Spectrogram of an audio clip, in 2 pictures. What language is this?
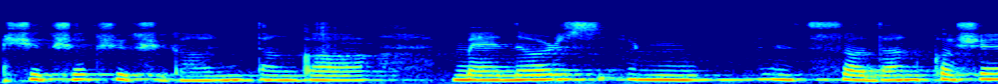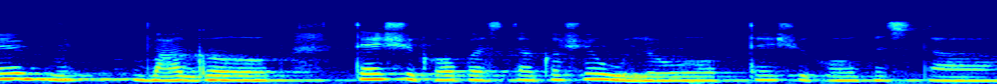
Konkani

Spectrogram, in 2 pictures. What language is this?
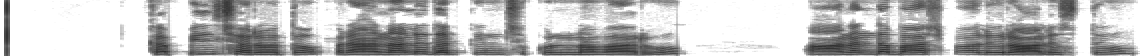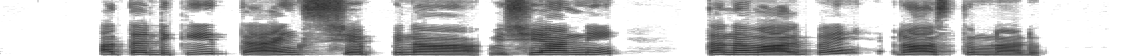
Telugu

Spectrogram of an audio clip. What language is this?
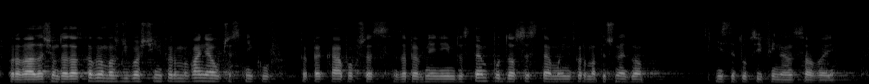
Polish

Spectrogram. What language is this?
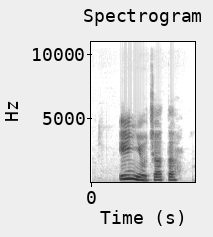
Igbo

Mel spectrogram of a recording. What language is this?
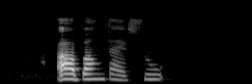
Chinese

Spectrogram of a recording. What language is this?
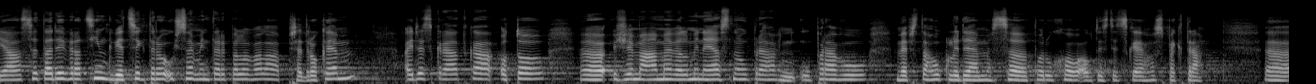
Czech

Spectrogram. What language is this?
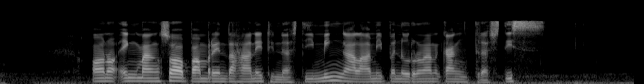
Javanese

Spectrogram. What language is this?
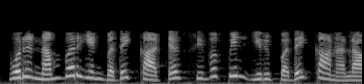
Tamil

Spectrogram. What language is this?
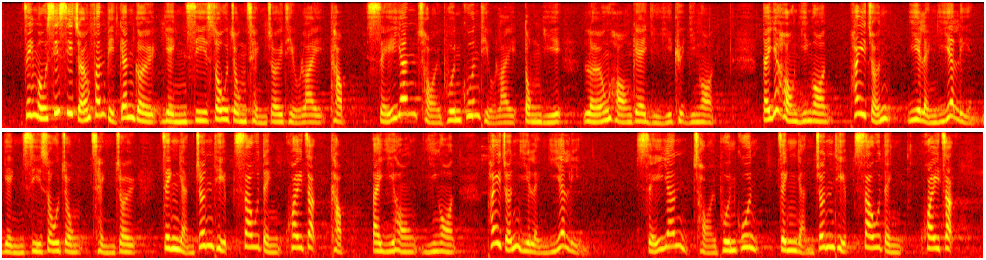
Cantonese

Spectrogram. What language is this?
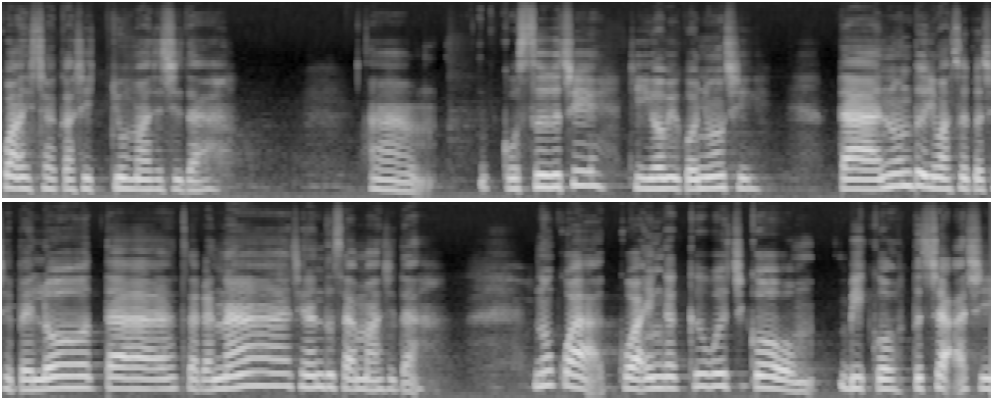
Ixtayutla Mixtec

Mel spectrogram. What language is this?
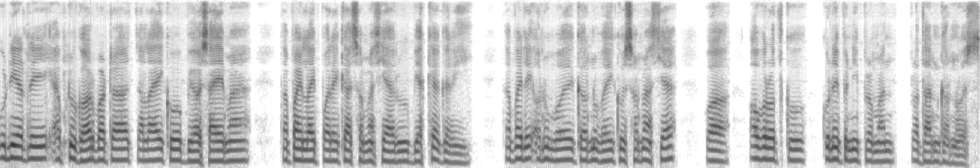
Nepali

